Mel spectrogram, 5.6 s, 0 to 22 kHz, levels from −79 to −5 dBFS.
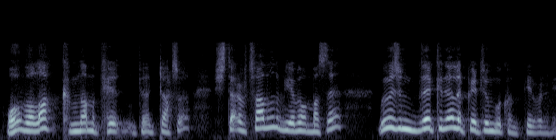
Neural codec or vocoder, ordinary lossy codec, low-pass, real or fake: codec, 16 kHz in and 24 kHz out, 0.6 kbps, FocalCodec, streaming, 4096 codes; none; 7.2 kHz; fake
